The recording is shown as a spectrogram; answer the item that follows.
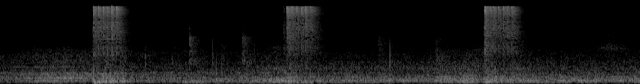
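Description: Gas burners of an Atlas Agile Up Glass stove lit one after another: three short bursts about two seconds apart as the spark igniter fires and the gas catches at each burner, over a low steady hiss from the burners already burning.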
